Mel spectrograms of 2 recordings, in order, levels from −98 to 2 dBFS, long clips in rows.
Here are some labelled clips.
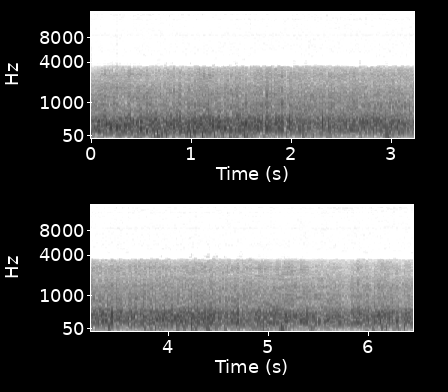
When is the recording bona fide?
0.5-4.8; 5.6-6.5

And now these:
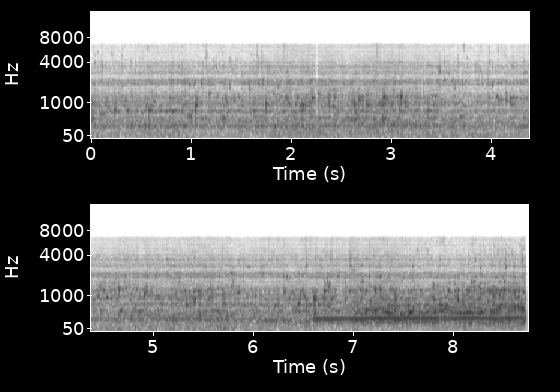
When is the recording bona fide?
0.0-1.7; 3.6-4.1; 7.5-8.8

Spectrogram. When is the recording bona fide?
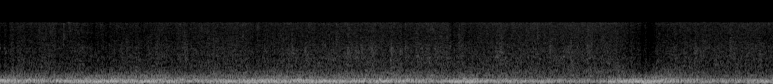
0.5-2.3; 6.3-7.7

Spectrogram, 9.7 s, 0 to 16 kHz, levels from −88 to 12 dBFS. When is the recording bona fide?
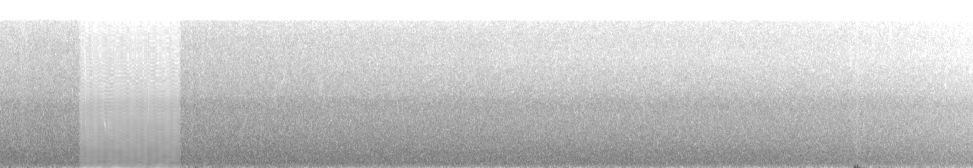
0.0-0.8; 1.8-9.7

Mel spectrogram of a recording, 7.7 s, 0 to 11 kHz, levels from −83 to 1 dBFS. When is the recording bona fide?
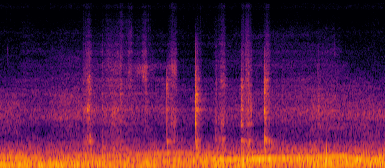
0.0-0.4; 1.0-1.6; 6.2-7.7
